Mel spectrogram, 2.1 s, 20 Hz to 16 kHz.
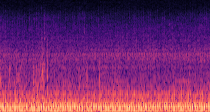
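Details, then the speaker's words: Yamaha V Star 1100 with 700 miles, recently bought, ridden under heavy throttle in second gear: steady V-twin drone with small hesitations, jumping around and falters. Fine at lower rpm; cause not yet determined. "see like i'm i'm full here it's jumping around it's not happy now we're in second"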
